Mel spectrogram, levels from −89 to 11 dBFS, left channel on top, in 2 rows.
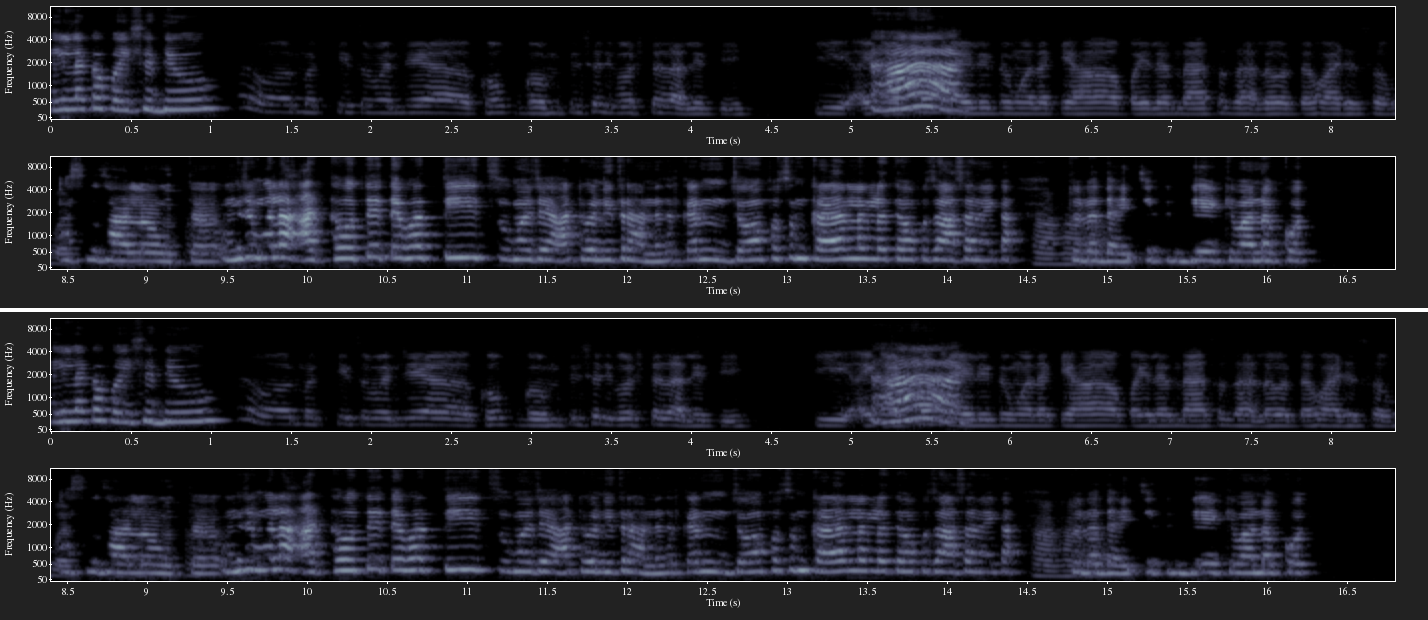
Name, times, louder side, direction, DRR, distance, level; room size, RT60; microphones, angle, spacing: voice 1, 0.0-1.1 5.1-5.7 8.5-14.4 14.8-16.2, left 4 dB, 50° left, 0.7 m, -35 dB
voice 2, 1.2-4.3 4.8-8.5 8.9-9.6 14.5-15.0, right 1 dB, 40° right, 1.4 m, -52 dB
2.9 x 2.2 x 2.4 m
head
